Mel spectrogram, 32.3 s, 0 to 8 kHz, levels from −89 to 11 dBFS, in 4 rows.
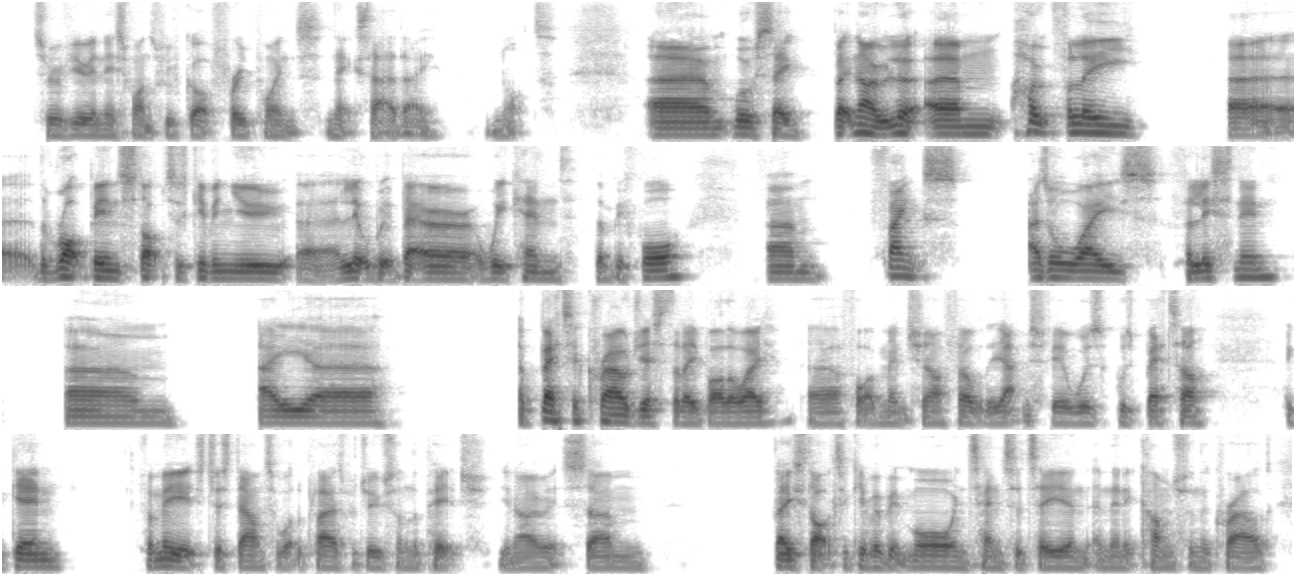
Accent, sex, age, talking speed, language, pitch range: British, male, 20-39, 180 wpm, English, 90-115 Hz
